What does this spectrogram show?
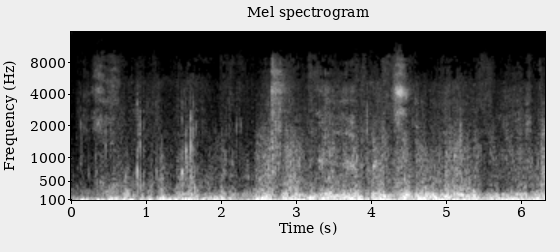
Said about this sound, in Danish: det blæser sådan fra en vest-nordvestlig retning, sådan stød op til 14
